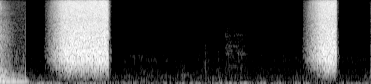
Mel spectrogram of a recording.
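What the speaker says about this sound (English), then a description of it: "You have like kind of a white noise in every kick that plays this groove." Bursts of bright white noise layered on kick drums in an FL Studio dance track, two loud broadband hits separated by silence, each about half a second long with abrupt cutoffs.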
